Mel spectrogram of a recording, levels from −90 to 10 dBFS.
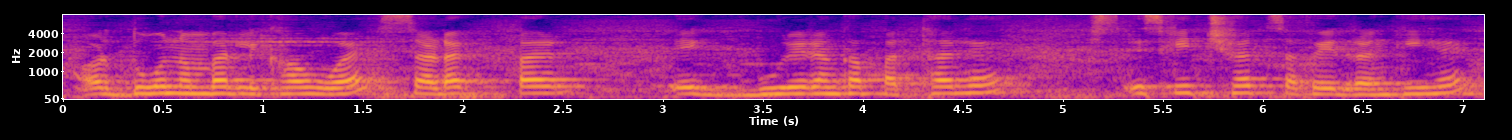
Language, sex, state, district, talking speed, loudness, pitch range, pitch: Hindi, female, Uttar Pradesh, Jalaun, 170 wpm, -15 LUFS, 215-240 Hz, 225 Hz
